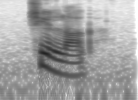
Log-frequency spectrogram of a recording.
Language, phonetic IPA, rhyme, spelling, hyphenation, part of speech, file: Hungarian, [ˈt͡ʃilːɒɡ], -ɒɡ, csillag, csil‧lag, noun, Hu-csillag.ogg
- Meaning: 1. star (celestial body) 2. star, asterisk (symbol) 3. star (a person or thing held as a positive example; a celebrity) 4. luck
